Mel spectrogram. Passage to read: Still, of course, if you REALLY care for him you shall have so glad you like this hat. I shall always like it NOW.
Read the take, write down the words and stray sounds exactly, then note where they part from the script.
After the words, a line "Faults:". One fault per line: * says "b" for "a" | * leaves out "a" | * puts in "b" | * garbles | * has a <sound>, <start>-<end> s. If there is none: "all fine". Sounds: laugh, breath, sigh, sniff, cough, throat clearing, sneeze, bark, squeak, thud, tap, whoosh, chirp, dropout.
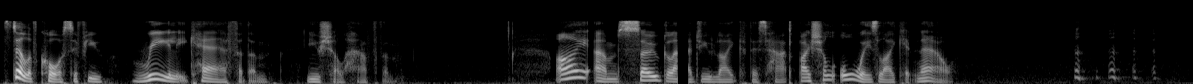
Still, of course, if you REALLY care for them you shall have them. I am so glad you like this hat. I shall always like it NOW.
Faults:
* says "them" for "him"
* puts in "them I am"
* has a dropout, 6.8-6.9 s
* has a laugh, 10.7-11.6 s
